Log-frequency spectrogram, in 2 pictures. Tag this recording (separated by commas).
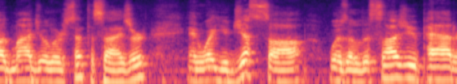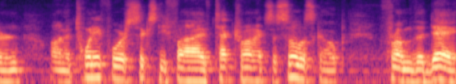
Speech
